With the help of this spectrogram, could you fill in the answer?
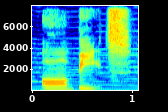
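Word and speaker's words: apizza: New Haven became known for a pizza pronounced locally as a beats with a thin charred crust produced in extremely hot ovens.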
